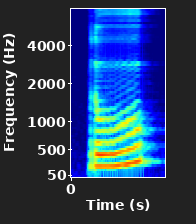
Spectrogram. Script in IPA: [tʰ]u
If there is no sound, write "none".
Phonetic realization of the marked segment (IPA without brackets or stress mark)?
ɾ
